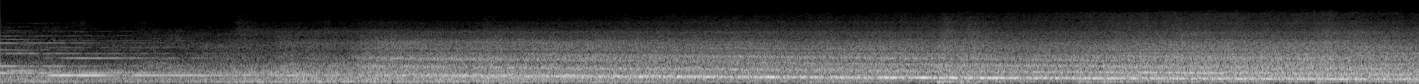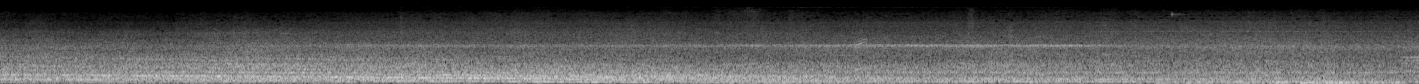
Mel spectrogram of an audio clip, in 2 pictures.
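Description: Soviet-era E-series metro train arriving and braking: its traction motor whine falls slowly and steadily in pitch as it slows to a stop. A high steady squeal holds for several seconds in the second half of the braking.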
